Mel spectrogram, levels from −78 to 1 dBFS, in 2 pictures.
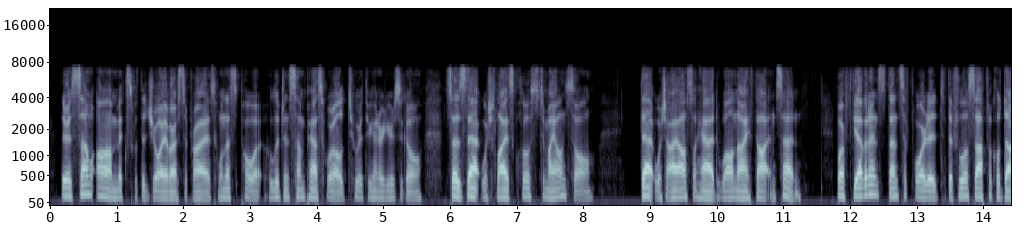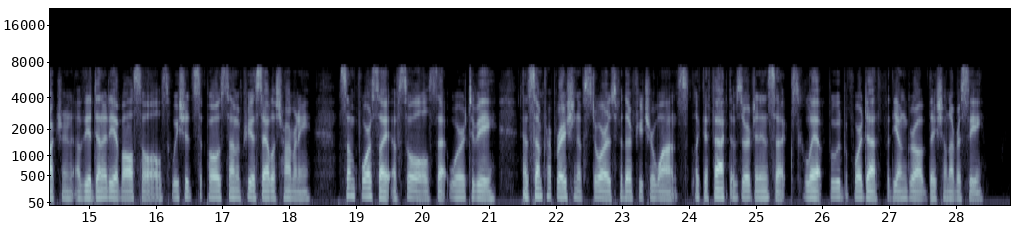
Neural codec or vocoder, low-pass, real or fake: codec, 16 kHz, 4 kbps, X-Codec, WavLM features, trained on Multilingual LibriSpeech; 7.2 kHz; fake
